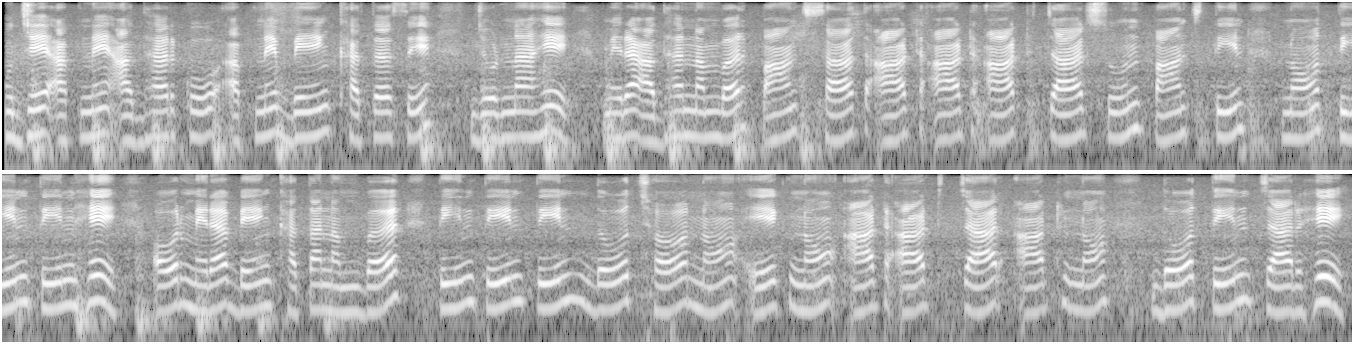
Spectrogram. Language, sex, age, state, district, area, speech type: Hindi, female, 45-60, Madhya Pradesh, Chhindwara, rural, read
